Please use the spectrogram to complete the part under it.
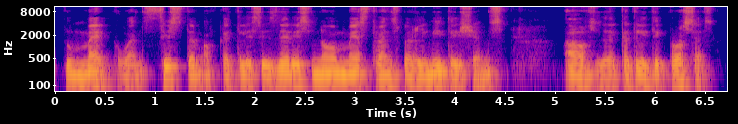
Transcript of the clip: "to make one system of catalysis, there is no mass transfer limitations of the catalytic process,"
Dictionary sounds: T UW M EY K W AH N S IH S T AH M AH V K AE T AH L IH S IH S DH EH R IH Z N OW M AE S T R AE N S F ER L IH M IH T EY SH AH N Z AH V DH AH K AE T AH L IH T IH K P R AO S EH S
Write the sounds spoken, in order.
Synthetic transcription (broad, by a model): T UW M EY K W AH N S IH S T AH M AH F K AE T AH L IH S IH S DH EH R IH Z N OW M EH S T R AE N S F ER L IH M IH T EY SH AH N S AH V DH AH K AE T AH L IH T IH K P R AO S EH S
